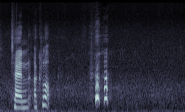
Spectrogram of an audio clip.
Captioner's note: giggles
